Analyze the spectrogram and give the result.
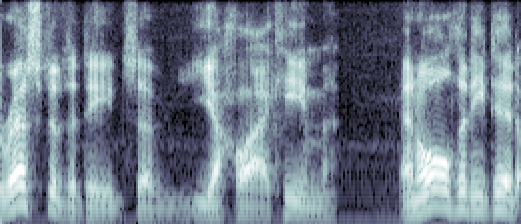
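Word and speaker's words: Jehoiakim: kings of Judah so yahim slept with his ancestors then his son yahim succeeded it is it just pronounced differently isn't it yes yakim instead of Yim gotcha in in Hebrew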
